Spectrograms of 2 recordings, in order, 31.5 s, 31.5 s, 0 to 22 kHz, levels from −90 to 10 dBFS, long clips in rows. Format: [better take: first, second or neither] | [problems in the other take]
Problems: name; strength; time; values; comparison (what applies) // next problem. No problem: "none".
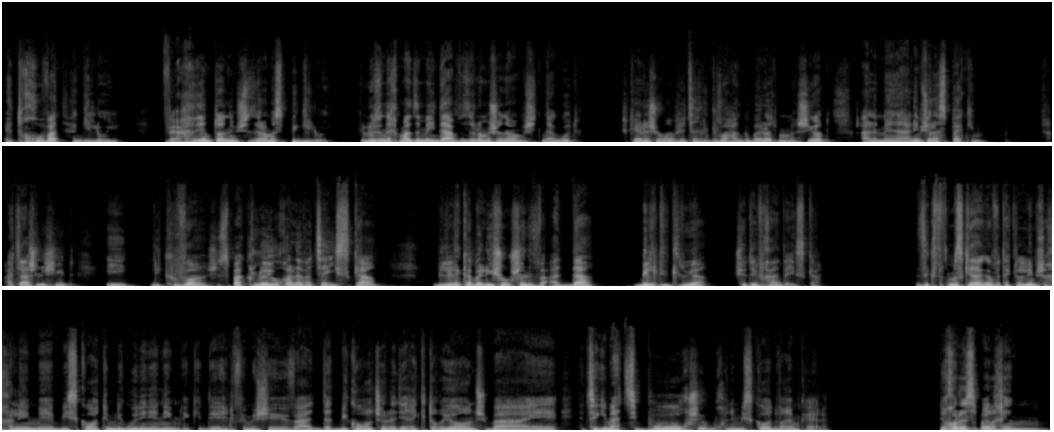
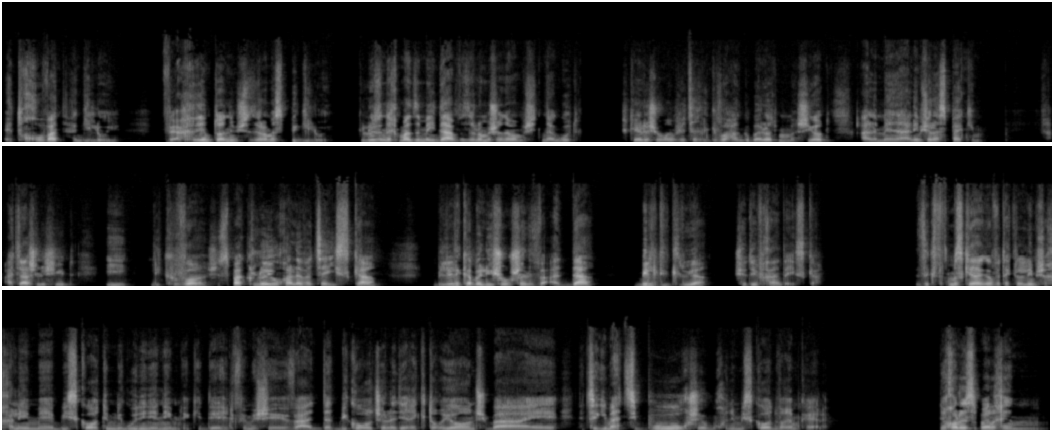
first | thin; very; fading below 500 Hz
